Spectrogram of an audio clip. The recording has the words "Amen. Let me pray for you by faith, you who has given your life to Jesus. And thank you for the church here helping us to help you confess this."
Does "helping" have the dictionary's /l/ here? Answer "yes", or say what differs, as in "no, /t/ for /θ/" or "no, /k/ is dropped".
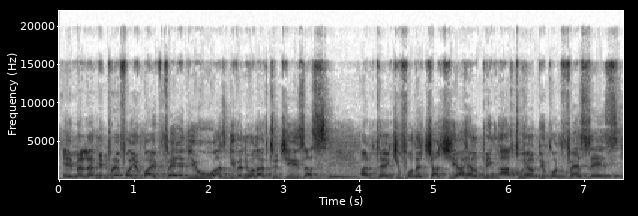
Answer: yes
